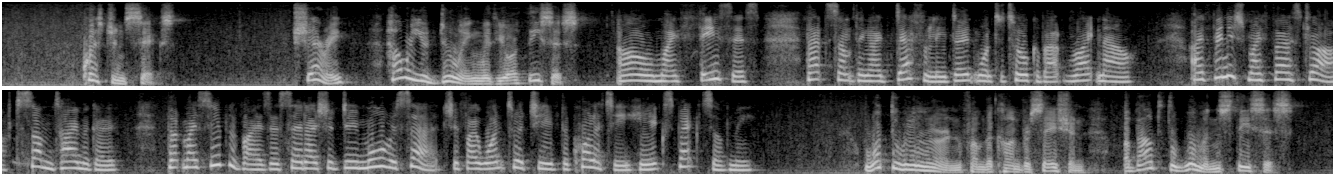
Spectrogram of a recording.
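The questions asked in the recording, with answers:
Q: What do we learn from the conversation about the woman's thesis?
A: Her supervisor wasn't satisfied with her first draft, so she needs to do more research.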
